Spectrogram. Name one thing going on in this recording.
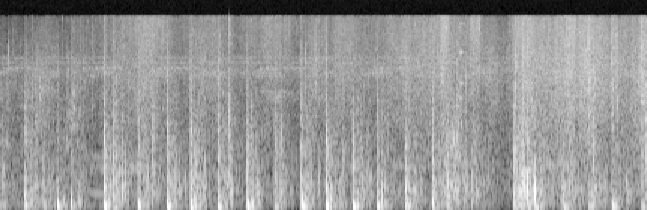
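Footsteps crunch quickly through undergrowth.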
